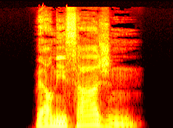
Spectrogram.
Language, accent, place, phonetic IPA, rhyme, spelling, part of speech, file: German, Germany, Berlin, [vɛʁnɪˈsaːʒn̩], -aːʒn̩, Vernissagen, noun, De-Vernissagen.ogg
- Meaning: plural of Vernissage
